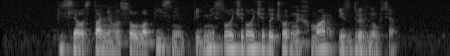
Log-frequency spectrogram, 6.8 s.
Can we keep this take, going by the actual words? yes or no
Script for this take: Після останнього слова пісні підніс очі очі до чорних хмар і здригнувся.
yes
